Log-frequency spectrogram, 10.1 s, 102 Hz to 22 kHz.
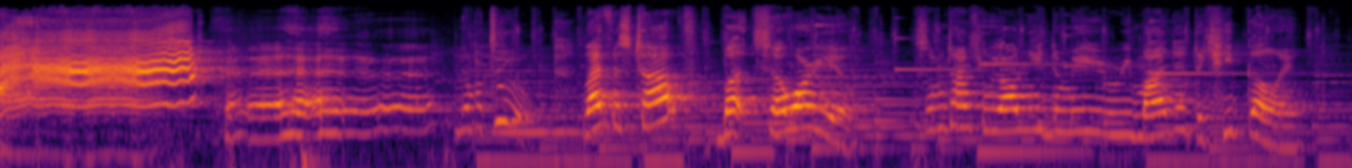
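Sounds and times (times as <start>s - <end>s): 
person screaming: 0.0s - 1.8s
speech: 4.4s - 10.0s.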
